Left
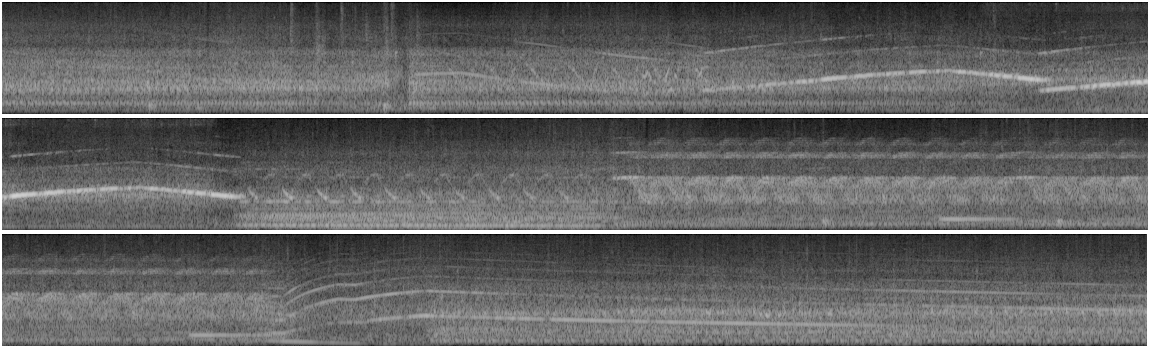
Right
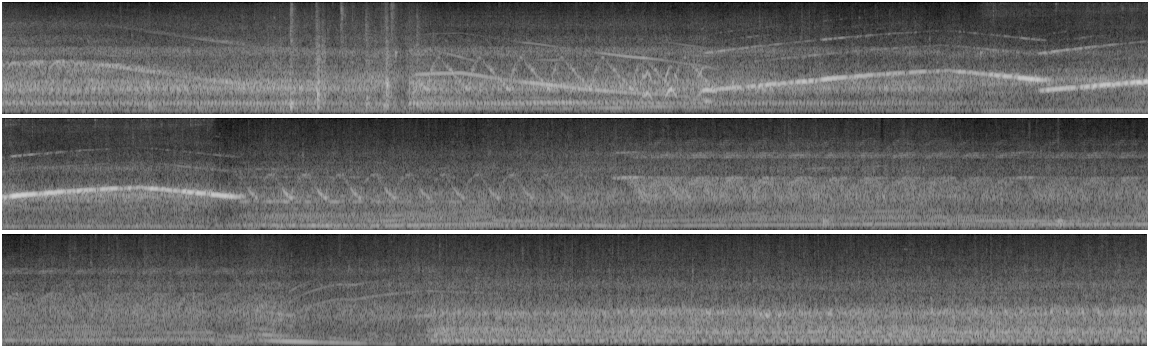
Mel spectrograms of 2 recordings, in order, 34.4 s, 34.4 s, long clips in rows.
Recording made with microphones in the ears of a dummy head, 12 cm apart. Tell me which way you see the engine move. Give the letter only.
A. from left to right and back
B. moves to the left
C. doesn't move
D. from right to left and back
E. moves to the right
C.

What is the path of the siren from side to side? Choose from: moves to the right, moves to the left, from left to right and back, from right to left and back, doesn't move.
moves to the left.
